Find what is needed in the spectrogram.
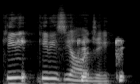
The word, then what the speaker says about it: kinesiology: Kinesiology.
